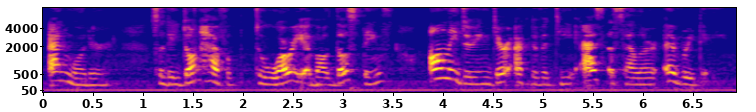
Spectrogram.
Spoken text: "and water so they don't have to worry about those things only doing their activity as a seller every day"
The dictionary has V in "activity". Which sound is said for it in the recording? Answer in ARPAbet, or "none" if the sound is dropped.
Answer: V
